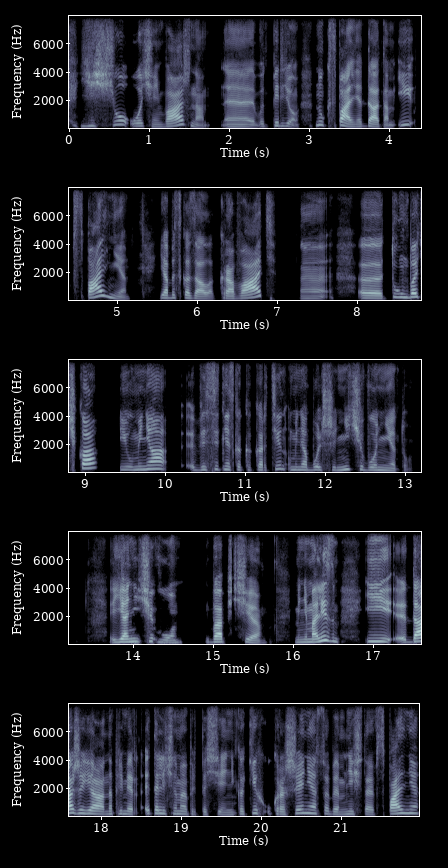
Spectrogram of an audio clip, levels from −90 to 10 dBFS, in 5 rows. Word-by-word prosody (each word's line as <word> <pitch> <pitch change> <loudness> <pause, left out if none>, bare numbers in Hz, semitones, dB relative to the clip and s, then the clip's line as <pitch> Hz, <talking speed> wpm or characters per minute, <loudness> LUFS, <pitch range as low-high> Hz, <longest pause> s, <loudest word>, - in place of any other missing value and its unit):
Еще 190 +9 0
очень 180 -6 -6
важно- 180 - +1 0.2
э, 145 -2 -3
вот 165 +5 -17
перейдем, 195 -4 -7 0.2
ну, 255 +1 -7
к - - -4
спальне, 155 -9 +4
да, 150 - +4
там. 245 - -8
И 265 +7 -4
в - - -5
спальне, 205 - +1 0.4
я 185 - +1
бы 200 - -9
сказала, 145 -10 -2
кровать, 160 - +3 0.3
э 155 0 -9 0.4
э, 175 -2 +2
тумбочка, 260 +6 +2 0.3
и 205 - -7
у 205 - -11
меня, 250 +6 +1 0.2
э, - - -9
висит 210 +5 -3
несколько 205 -3 -5
картин, 245 +7 -6
у - - -17
меня 195 -1 -5
больше 190 -1 -6
ничего 190 -2 -3
нету. 160 -7 -7 0.6
И - - -5
я 195 +2 +8
ничего. 190 -7 -1 0.4
Вообще. 185 -5 +3 0.4
Минимализм. 190 - +4 0.3
И, 225 -3 +4
э, - - +2
даже 235 +7 +8
я, 200 -5 +3
например, 190 -1 -4
это 225 - -2
лично 215 -3 -4
мое 185 -2 -3
предпочтение, 165 -2 -6
никаких 185 +9 -7
украшений 235 +8 -2
особенно. 175 -7 -5
Мне, 180 +1 -5
считаю, 165 -2 -3
в - - -7
спальне 235 +3 +2
190 Hz, 145 wpm, -25 LUFS, 170-225 Hz, 0.6 s, я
